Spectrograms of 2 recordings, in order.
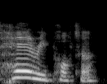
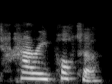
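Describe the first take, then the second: First: It is said in an American accent. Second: It is said in a British accent.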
